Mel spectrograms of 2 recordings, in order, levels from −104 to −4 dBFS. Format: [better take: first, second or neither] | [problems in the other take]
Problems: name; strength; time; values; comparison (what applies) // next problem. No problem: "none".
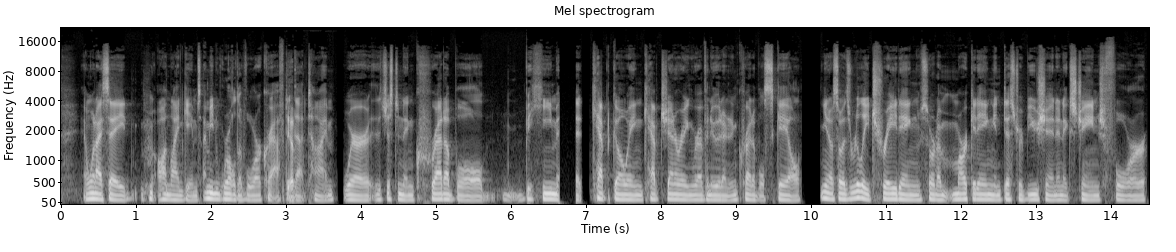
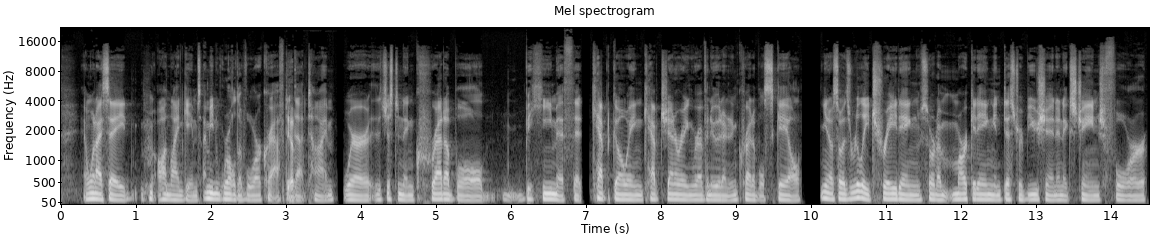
second | audio cutting out; at 6.5 s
